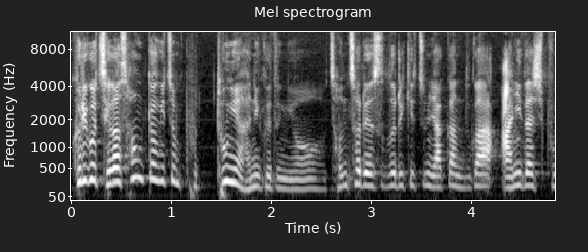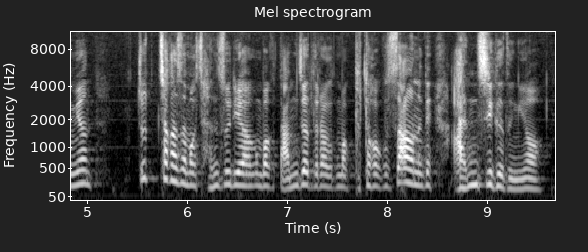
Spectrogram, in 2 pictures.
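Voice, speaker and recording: A middle-aged woman evangelist preaching a sermon, telling her own story in a candid, animated way. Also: mid-range voice, quick pace.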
